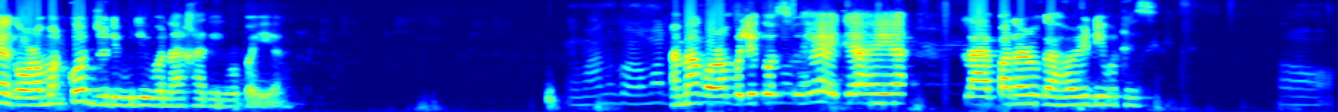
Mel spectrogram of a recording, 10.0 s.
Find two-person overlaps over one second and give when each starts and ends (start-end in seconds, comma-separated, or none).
5.1-6.7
